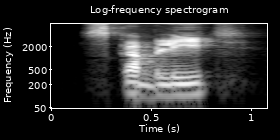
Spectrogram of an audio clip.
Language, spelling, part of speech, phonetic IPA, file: Russian, скоблить, verb, [skɐˈblʲitʲ], Ru-скоблить.ogg
- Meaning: to scrape, to scrub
